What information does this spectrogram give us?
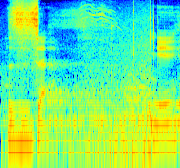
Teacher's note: za ini sama seperti sin tempatnya, yaitu ujung lidah bertemu dengan gusi bagian bawah, za. Coba kalau kita rasakan ketika baca za, posisi ujung lidah di bagian bawah, za ujungnya, za.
